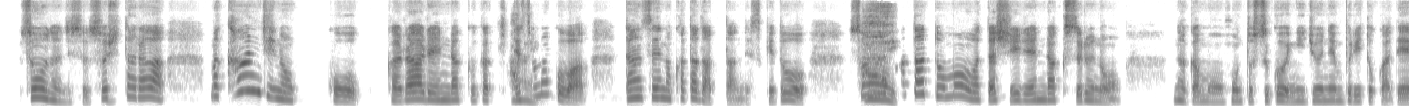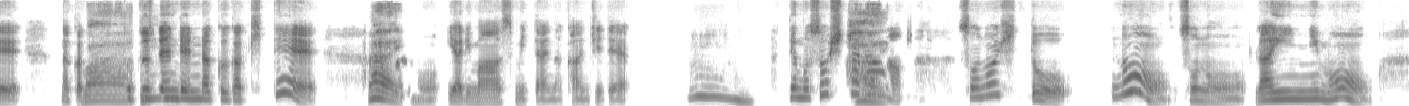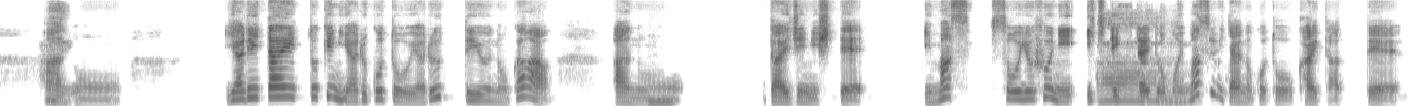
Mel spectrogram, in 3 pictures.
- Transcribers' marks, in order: other background noise; tapping
- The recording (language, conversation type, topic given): Japanese, podcast, 誰かの一言で方向がガラッと変わった経験はありますか？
